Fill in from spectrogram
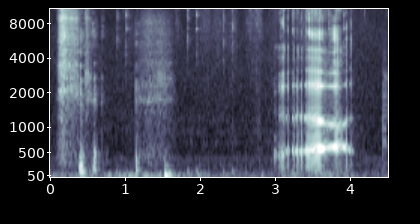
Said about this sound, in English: Oh, sorry. I burped last episode like twice in mic, and I was like, oh my god. It's cool. It keeps it natural. It keeps it authentic.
